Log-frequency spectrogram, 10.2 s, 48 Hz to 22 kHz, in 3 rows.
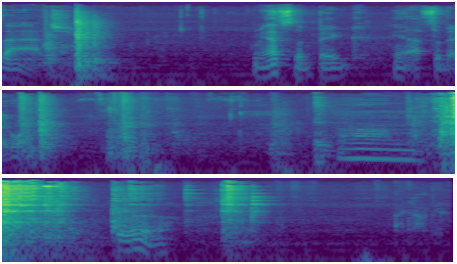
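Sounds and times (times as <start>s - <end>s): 
speech: 0.0s - 0.6s, 1.9s - 4.6s, 6.0s - 8.2s
dishes and cutlery clattering while washing up: 6.6s - 9.0s.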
